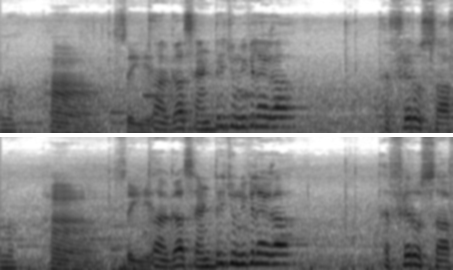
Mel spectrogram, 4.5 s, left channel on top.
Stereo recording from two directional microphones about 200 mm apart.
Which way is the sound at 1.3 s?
40° right (ahead or behind).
